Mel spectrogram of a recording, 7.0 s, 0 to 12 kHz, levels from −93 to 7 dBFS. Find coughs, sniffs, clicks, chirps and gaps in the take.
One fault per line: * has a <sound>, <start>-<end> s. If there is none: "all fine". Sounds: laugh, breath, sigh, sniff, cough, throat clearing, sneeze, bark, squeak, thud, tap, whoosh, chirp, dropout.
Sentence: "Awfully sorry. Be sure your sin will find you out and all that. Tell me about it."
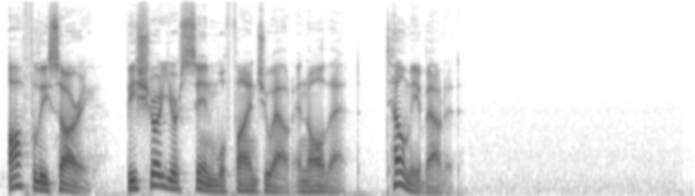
all fine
